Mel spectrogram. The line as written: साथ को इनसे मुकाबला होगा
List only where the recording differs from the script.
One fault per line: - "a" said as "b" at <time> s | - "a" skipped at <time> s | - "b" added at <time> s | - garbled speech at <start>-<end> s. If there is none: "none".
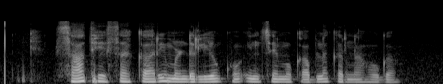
- "ही सहकारी मंडियों" added at 0.9 s
- "करना" added at 3.3 s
